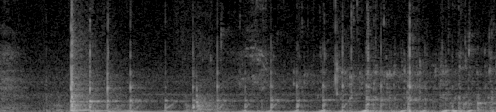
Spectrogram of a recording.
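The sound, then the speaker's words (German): Beer gurgles as it is poured from a bottle, a steady run of glugging pulses with bubbly, liquid splashes rising and falling in quick rhythm, moderately loud with no talking. “Das gluckert okay, danke, danke, danke, um Gottes Willen.”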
